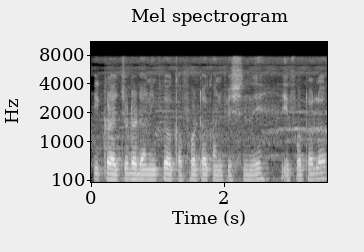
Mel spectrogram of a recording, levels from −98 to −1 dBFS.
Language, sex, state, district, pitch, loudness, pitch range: Telugu, male, Andhra Pradesh, Sri Satya Sai, 115 Hz, -18 LUFS, 115-125 Hz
